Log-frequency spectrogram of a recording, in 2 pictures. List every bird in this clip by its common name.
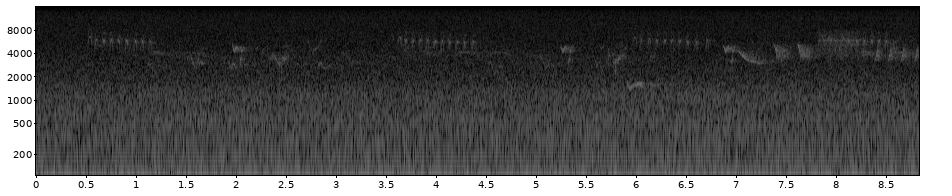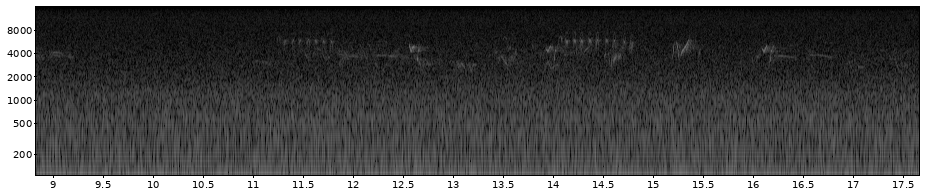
Mountain Chickadee, Western Tanager, Dusky Flycatcher, Mountain Quail, Fox Sparrow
